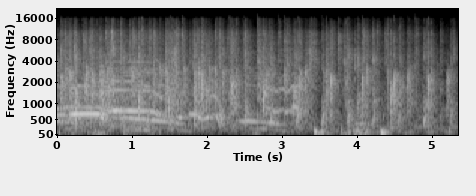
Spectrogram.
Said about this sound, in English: Let's give him a big round of applause. Yeah.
